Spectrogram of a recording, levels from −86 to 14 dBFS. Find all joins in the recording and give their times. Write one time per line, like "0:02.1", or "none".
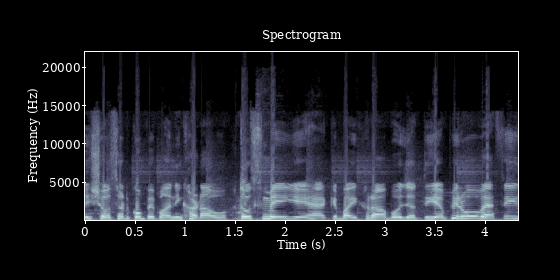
0:01.4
